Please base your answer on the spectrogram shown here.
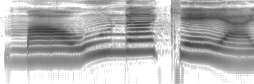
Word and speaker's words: Mauna Kea: no yeah una Cara Monica let's try it Mauna Kea yeah that's a nice pronunciation there Mauna Kea and the other one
